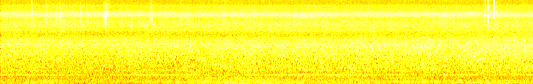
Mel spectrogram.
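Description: Steady outdoor background noise: an even low rumble and hiss with a faint steady hum, and a few faint high ticks.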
